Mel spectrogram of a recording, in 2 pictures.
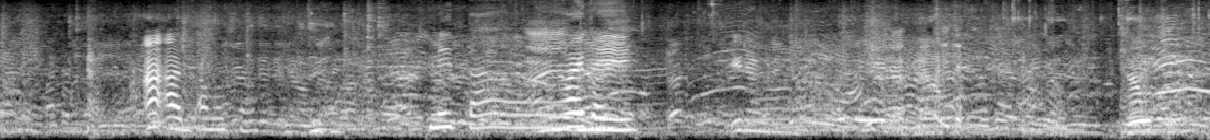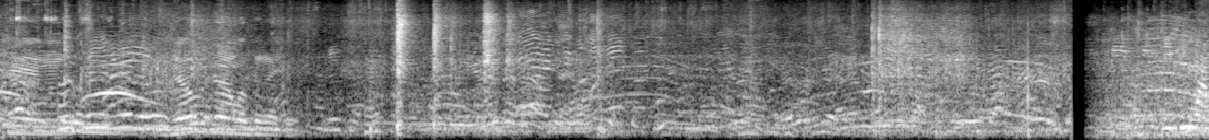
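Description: A crowd of people chatters all around.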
